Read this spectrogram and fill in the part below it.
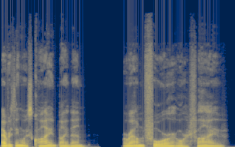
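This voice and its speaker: An actress playing a cool, guarded young woman in a video game, with a husky, breathy, gravelly voice and a languid, dryly understated delivery. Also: low voice, flat delivery, measured pace, warm tone, no echo, heavily acted. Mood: cool, matter-of-fact. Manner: languid, dry, wryly understated. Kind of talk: video game character dialogue.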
